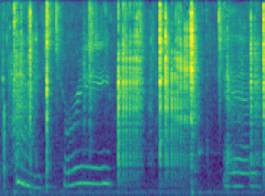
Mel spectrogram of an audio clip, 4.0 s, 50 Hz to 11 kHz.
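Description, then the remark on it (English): A big handful of about 23 dice, rolled for damage in a tabletop game, clatters and rattles across a hard surface in quick bursts of sharp clicks while voices talk over the tumbling. “Roll me your damage again, but plus 12 dice.”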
